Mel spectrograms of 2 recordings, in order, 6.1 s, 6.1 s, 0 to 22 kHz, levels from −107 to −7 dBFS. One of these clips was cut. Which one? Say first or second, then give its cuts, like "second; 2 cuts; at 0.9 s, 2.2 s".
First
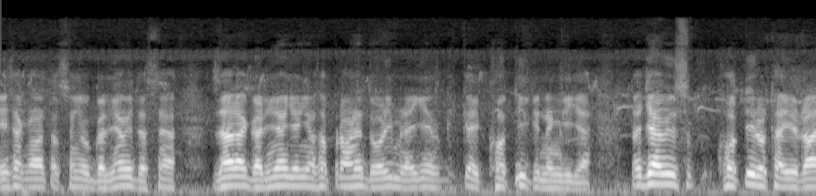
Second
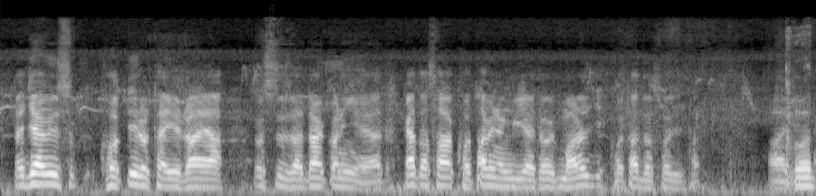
second; 1 cut; at 2.9 s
